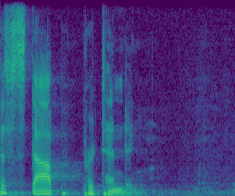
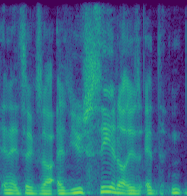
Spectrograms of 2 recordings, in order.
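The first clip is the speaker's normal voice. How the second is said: ordinary talk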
